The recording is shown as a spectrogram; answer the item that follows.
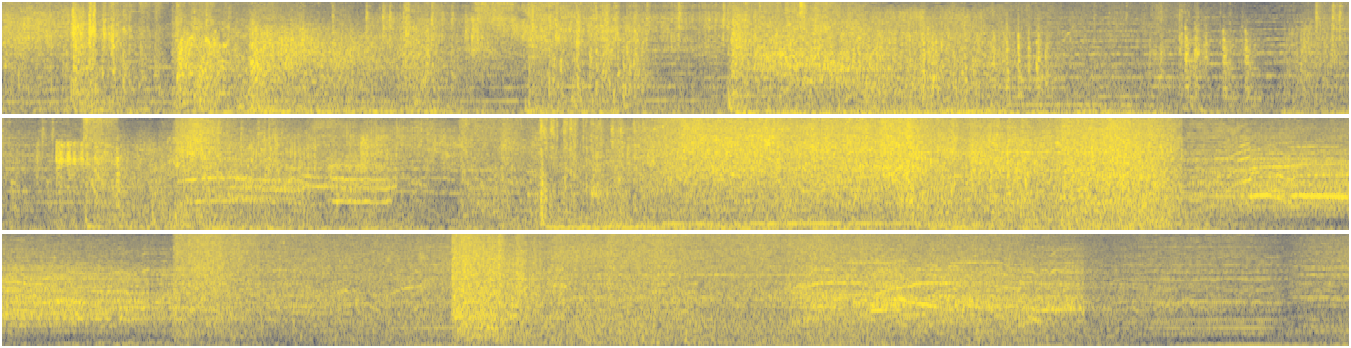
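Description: Film sound of a great ship's hull breaking apart: heavy booms and crashing of metal over a deep rumble, with orchestral score underneath and voices crying out at several points.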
